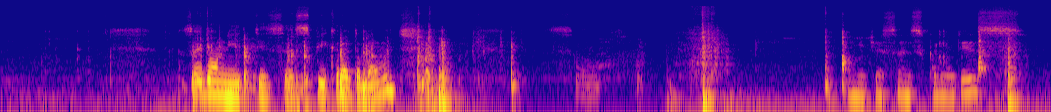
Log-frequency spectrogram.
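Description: Plastic and metal parts rattle and clack as they are handled.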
